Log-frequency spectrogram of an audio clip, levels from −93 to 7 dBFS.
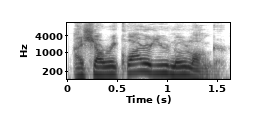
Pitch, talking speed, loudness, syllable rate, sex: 140 Hz, 220 wpm, -12 LUFS, 6.0 syllables/s, male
